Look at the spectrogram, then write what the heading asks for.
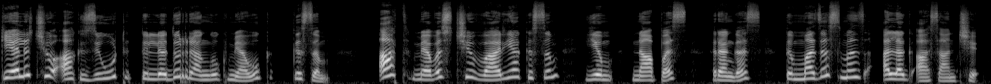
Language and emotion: Kashmiri, neutral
